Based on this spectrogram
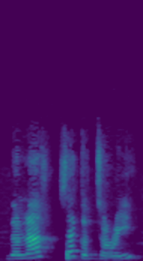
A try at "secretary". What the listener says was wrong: Secretary. Terry. Okay, when you say Terry, the stress will be the final sound re, but the stress is sec. Okay, secretary.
